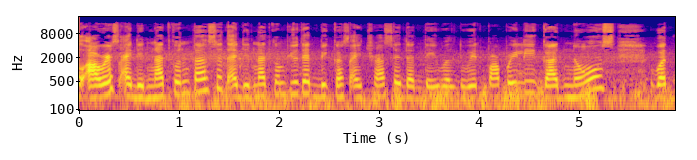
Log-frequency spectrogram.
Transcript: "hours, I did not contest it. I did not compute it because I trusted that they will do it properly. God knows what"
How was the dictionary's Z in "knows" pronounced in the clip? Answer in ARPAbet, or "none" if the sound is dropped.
S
